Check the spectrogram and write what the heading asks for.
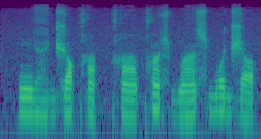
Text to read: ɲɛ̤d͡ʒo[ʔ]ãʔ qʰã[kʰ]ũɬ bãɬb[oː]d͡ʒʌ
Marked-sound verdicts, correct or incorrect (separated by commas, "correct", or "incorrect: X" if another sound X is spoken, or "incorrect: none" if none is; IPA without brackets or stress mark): incorrect: qʰ, incorrect: qʰ, incorrect: o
